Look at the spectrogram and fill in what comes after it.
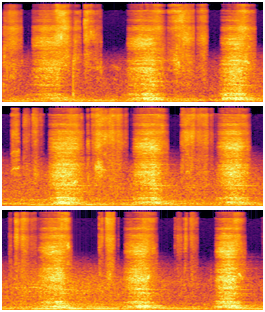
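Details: Car braking: harsh scraping that rises and fades with wheel rotation, brake pads fully worn and grinding metal on the disc, which risks needing a costlier disc replacement.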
